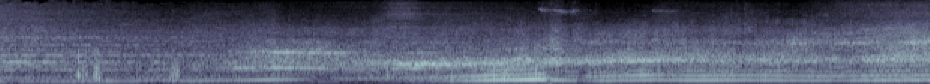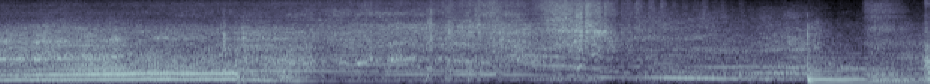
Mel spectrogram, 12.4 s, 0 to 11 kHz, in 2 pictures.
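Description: Turbocharged 1JZ straight-six of a drifting Toyota JZX sedan revving hard, its pitch climbing and then dropping sharply about four and eight seconds in, over sustained tyre squeal.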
